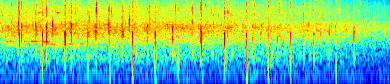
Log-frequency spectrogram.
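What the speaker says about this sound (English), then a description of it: "Let's give them a round of applause for those accomplishments." A graduation ceremony crowd in a large hall claps for a high school class, a sustained bed of many hands with distinct individual claps ringing through, even and continuous.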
